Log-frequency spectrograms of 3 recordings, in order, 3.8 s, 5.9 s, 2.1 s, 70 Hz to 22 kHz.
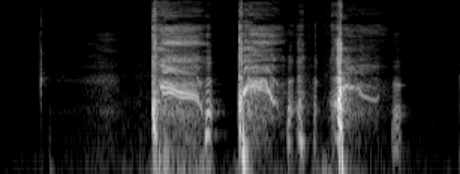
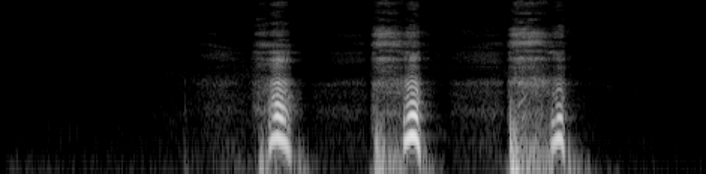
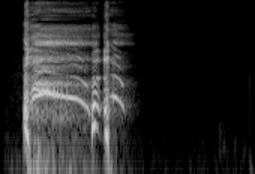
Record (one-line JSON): {"three_cough_length": "3.8 s", "three_cough_amplitude": 32768, "three_cough_signal_mean_std_ratio": 0.32, "exhalation_length": "5.9 s", "exhalation_amplitude": 15638, "exhalation_signal_mean_std_ratio": 0.28, "cough_length": "2.1 s", "cough_amplitude": 15319, "cough_signal_mean_std_ratio": 0.51, "survey_phase": "beta (2021-08-13 to 2022-03-07)", "age": "65+", "gender": "Female", "wearing_mask": "No", "symptom_headache": true, "symptom_onset": "12 days", "smoker_status": "Never smoked", "respiratory_condition_asthma": false, "respiratory_condition_other": false, "recruitment_source": "REACT", "submission_delay": "1 day", "covid_test_result": "Negative", "covid_test_method": "RT-qPCR", "influenza_a_test_result": "Negative", "influenza_b_test_result": "Negative"}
